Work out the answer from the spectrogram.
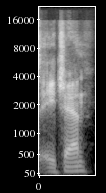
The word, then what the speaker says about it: Etienne: You definitely didn't see this cuz you're not on Twitter, but did you see that Travis Etienne said that his name is pronounced Travis Achane?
